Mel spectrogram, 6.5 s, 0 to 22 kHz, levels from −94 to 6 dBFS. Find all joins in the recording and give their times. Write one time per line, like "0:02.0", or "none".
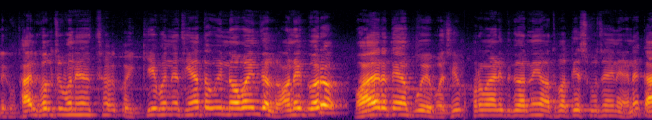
0:03.4
0:04.6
